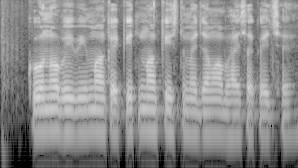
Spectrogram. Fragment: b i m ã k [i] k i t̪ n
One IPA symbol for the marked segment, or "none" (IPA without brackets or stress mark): e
